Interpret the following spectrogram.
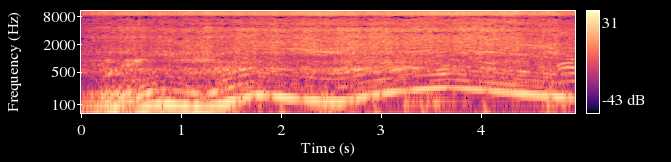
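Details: Mitsubishi Lancer "pizza pie" carbureted engine: engine revs cleanly a couple of times and settles smoothly with no delay or stumble, no exhaust smoke; carb responding properly.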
